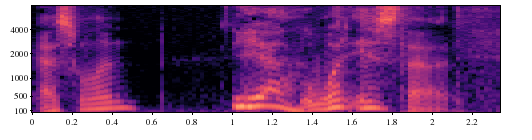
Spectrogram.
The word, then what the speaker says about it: Esalen: Can you tell me about am I pronouncing right, Esalen? Yeah. What is that? Esalen, it's an institute, and it's a beautiful piece of property in the Big Sur on Highway 1.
